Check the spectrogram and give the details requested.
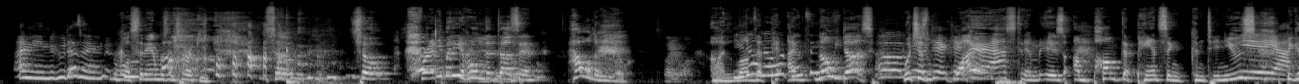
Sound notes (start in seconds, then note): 1.4 laughing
